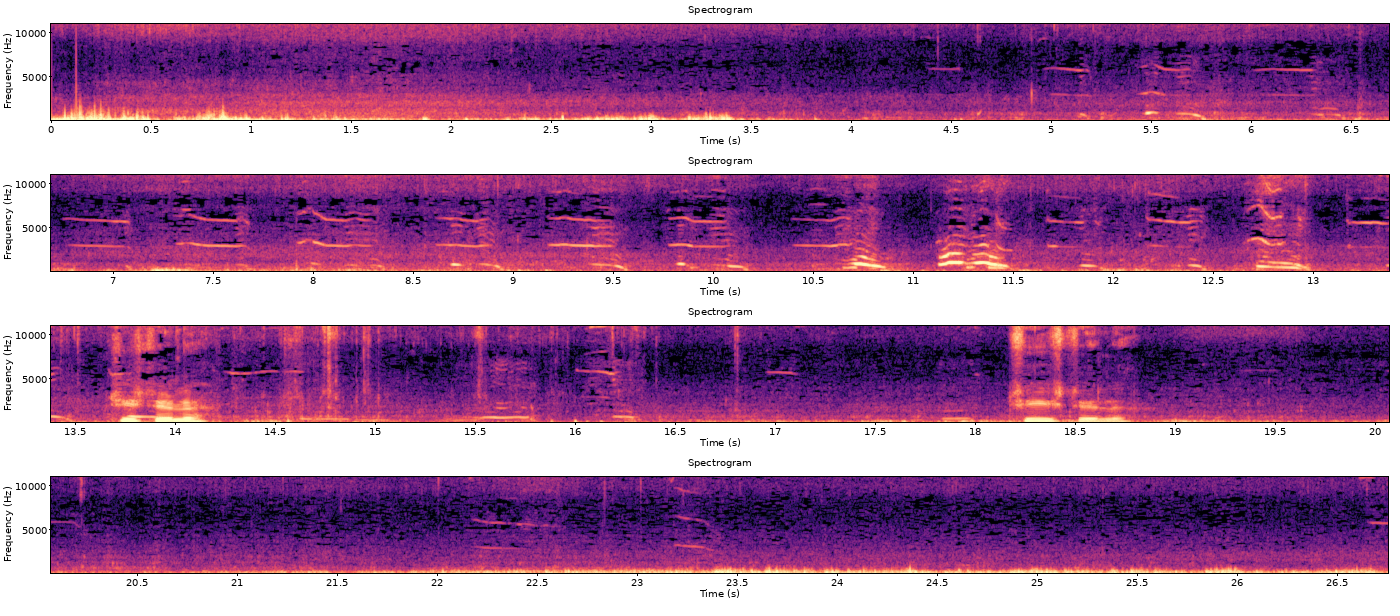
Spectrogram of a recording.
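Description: A horse wades through shallow water, splashing.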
